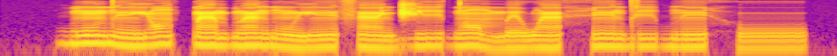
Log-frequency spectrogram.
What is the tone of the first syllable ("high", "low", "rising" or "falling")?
high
